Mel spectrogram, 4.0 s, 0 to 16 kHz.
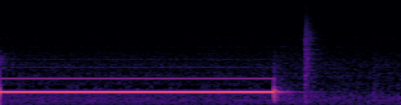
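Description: A steady sine-wave test tone of about 460 Hz played through a speaker driving a Rubens' tube, cut off suddenly about two and three-quarter seconds in. The tone is what sets up the standing wave in the tube's flames.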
